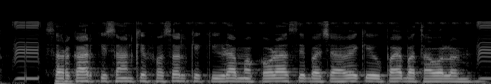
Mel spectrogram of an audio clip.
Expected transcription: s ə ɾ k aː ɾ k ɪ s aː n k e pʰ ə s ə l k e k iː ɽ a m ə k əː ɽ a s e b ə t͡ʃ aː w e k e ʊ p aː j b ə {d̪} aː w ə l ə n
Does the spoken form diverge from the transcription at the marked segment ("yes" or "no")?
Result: yes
